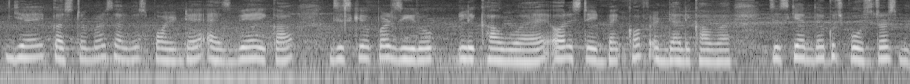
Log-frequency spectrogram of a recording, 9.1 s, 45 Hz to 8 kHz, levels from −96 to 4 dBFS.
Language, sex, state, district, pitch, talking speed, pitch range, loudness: Hindi, female, Bihar, Madhepura, 210 Hz, 180 wpm, 200-220 Hz, -16 LUFS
